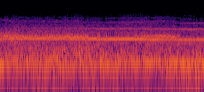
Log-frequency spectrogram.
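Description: Old film soundtrack: one long, high, siren-like tone sliding slowly down in pitch over a hissy background.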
